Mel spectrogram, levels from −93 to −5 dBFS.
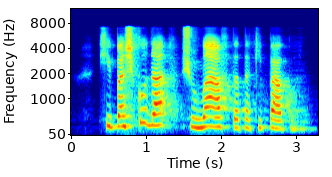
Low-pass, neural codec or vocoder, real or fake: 7.2 kHz; codec, 16 kHz, 0.7 kbps, FocalCodec; fake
